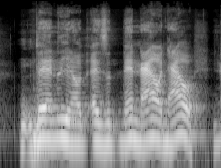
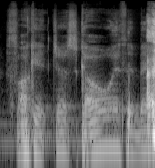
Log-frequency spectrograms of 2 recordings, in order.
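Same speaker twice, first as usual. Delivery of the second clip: resigned self-talk; 5 semitones lower, 10 dB quieter than usual. Retold or imitated. His inner voice before hostile crowd.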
